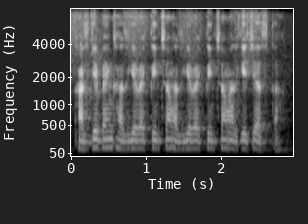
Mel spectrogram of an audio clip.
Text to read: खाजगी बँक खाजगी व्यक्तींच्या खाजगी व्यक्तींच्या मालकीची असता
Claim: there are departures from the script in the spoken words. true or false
false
